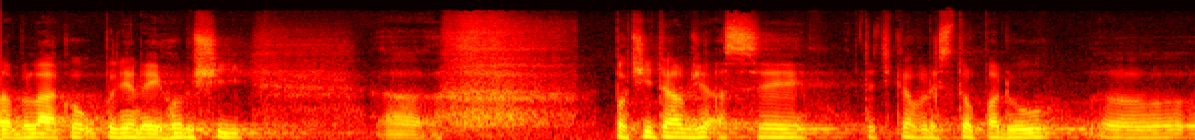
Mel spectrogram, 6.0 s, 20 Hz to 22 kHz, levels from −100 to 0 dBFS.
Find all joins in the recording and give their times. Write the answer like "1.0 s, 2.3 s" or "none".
3.0 s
